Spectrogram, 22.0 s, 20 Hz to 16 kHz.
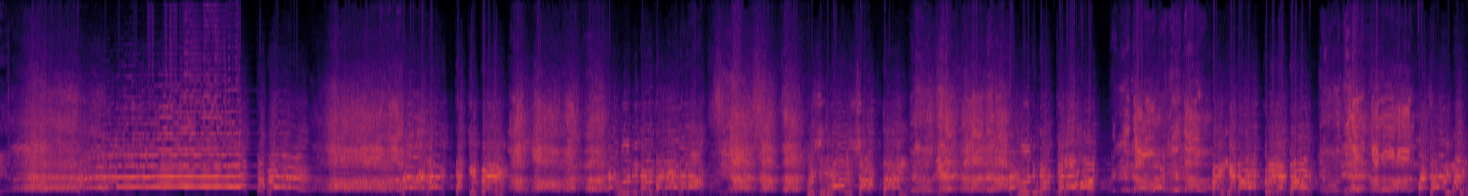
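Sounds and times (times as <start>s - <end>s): man shouting through a microphone: 1.2s - 4.7s, 6.0s - 7.6s, 9.1s - 10.7s, 12.1s - 13.8s, 15.1s - 19.8s, 21.2s - 22.0s
crowd shouting back: 19.7s - 21.4s.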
